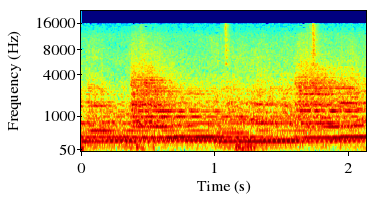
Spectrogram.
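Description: Live rock band's electric guitars holding long, ringing chords through a PA, with a few light cymbal or drum hits.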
